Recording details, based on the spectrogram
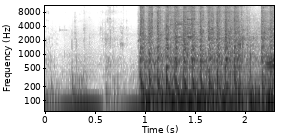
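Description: Rapid gunfire bursts up close during a Rainbow Six Siege match as shots punch through a wall, loud and dense after a quieter opening, with faint game ambience underneath.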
